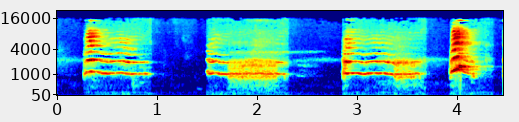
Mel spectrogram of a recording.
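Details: Young Samoyed puppies, three weeks old, repeat steady, flat whines about once every second and a half, one of them rough and breathy, ending in sharp, loud yelps.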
